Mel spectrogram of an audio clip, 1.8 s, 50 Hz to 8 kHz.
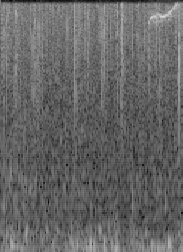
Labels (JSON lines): {"label": "biophony, dolphin", "recorder": "SoundTrap 500"}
